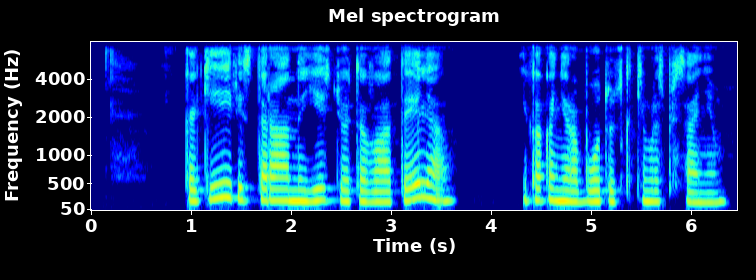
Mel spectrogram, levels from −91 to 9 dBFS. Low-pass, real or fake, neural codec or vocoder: 7.2 kHz; real; none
